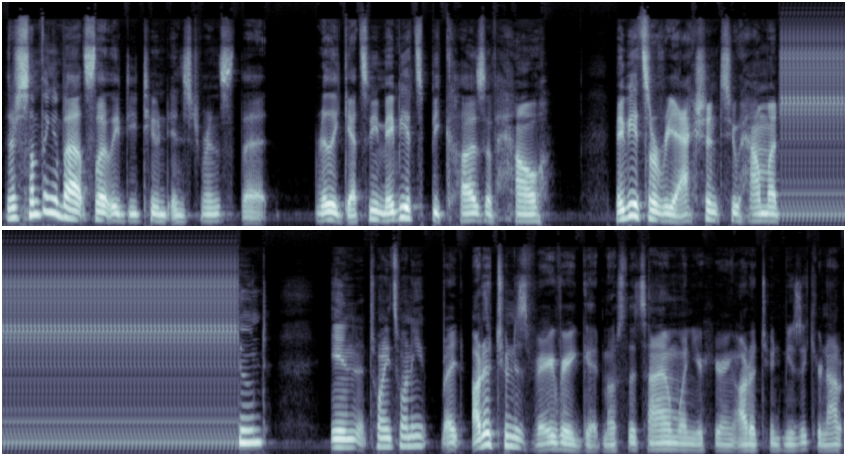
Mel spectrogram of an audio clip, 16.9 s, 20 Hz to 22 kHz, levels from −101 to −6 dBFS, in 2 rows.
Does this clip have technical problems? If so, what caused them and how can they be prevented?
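Yes. A system hang loop from 7.82 to 10.80 s: the driver froze while the audio hardware kept replaying one 40 ms buffer, so a sliver of speech repeats some 75 times, heard as a rough 25 Hz buzz. Prevent it with stable drivers and a watchdog that mutes output when buffers stop updating.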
